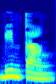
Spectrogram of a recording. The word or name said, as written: bintang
